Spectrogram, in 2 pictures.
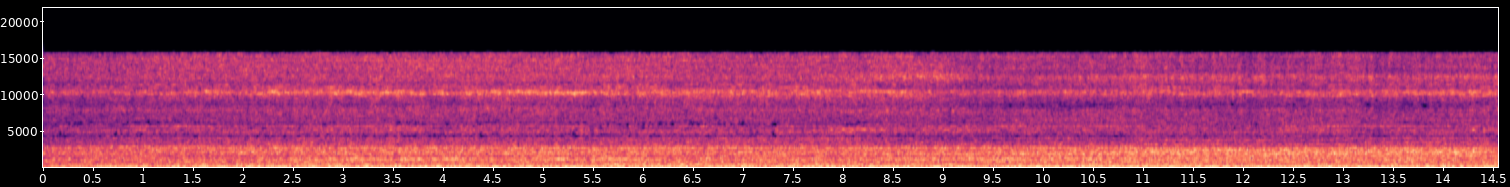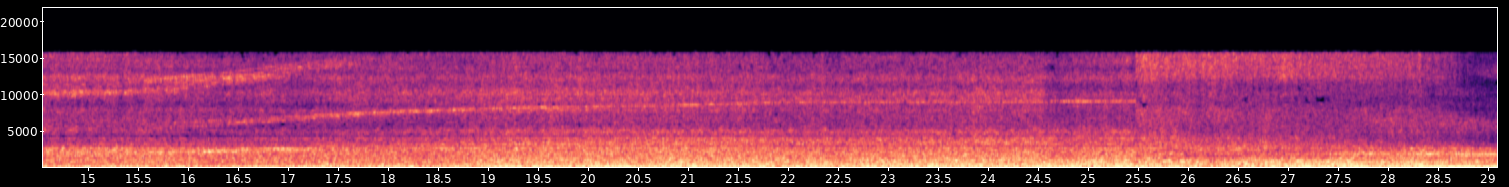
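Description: Jet engine of a jet-powered pickup truck running loud and steady on the drag strip's starting line, with a rising whine partway through. It goes to full power for its run in the last few seconds.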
